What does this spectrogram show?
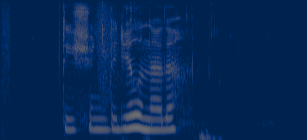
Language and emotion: Russian, neutral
